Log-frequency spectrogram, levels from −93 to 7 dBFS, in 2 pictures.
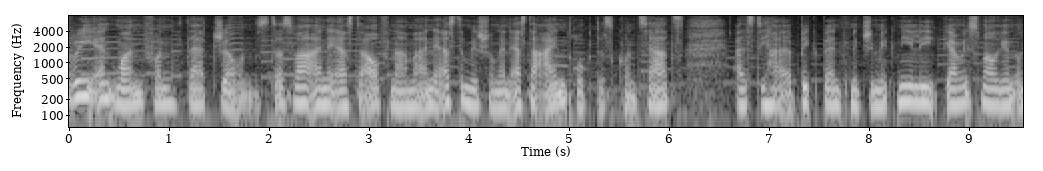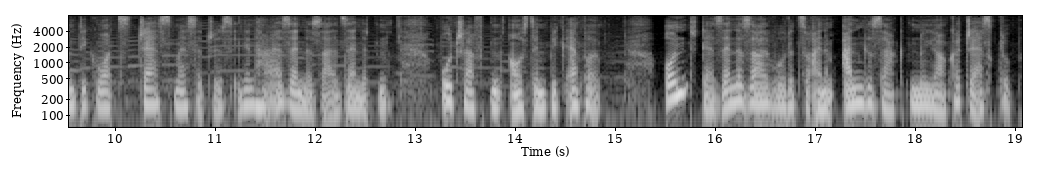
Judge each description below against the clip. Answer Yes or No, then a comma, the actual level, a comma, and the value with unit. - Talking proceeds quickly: No, average, 170 wpm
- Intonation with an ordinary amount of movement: Yes, average, 3.7 semitones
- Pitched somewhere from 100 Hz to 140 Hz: No, medium, 150 Hz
